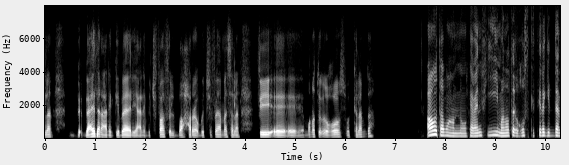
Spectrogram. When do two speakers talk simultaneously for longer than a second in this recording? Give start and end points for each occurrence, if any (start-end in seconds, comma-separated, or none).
none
